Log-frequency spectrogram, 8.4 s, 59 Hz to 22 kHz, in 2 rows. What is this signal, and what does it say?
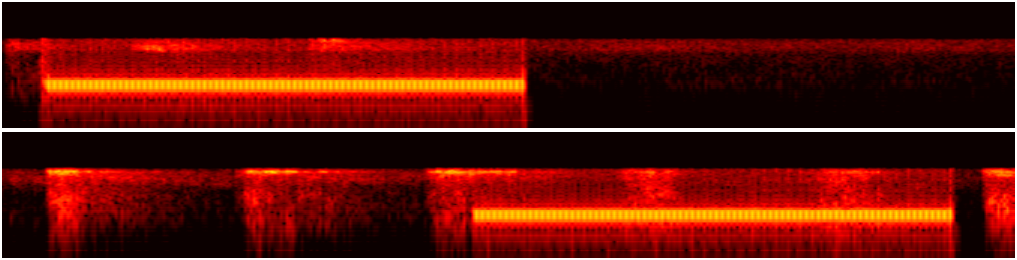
Ringback tone (North America), 440 + 480 Hz.
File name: rg-1600-unknown- - - .43560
